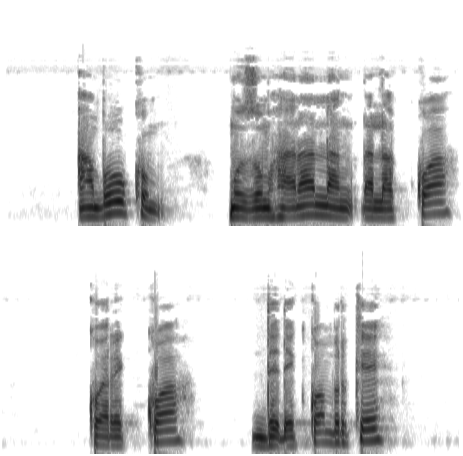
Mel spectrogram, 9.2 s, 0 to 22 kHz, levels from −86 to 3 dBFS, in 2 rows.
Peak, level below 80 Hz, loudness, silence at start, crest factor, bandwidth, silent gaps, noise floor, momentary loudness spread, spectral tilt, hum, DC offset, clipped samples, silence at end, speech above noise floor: 0 dBFS; -54 dBFS; -14 LUFS; 0.75 s; 14 dB; 9.2 kHz; none; -84 dBFS; 9 LU; -6 dB/octave; none; under 0.1%; under 0.1%; 0.8 s; 71 dB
